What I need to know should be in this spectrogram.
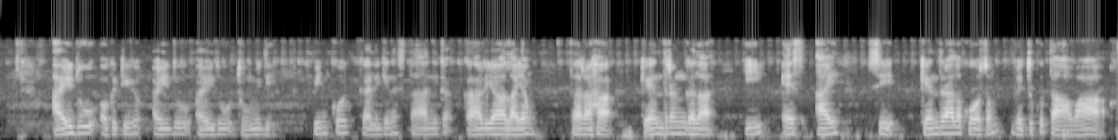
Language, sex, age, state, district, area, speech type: Telugu, male, 60+, Andhra Pradesh, Vizianagaram, rural, read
